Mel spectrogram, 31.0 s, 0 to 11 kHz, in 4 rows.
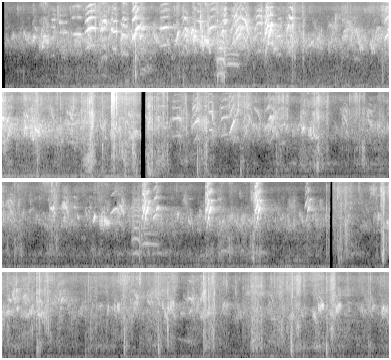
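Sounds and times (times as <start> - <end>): wild birds singing and chirping: 0.1 - 30.9.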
